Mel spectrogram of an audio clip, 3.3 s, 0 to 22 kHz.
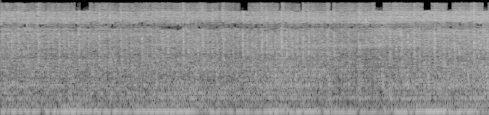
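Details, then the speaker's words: Souped-up Morris Minor with SU carburetor during mixture tune-up, jet adjuster turned with 16mm spanner after apparently turning it the wrong way; low uneven idle lumping and sagging, almost stalling, mixture still not right. "I think I must have been cranking that the wrong way. So I'm going to go the other way. It's almost stalling on idle now."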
